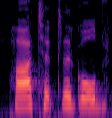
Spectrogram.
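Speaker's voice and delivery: plain reading voice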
